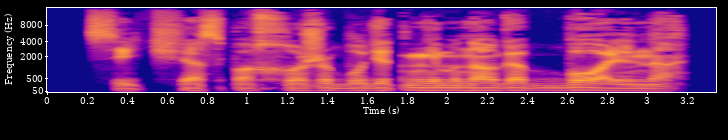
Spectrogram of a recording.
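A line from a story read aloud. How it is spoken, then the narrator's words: Strained through teeth. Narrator (Russian): процедил я через силу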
